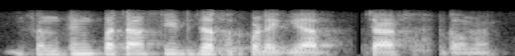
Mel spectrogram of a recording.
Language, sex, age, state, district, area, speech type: Hindi, male, 30-45, Rajasthan, Jaipur, urban, conversation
